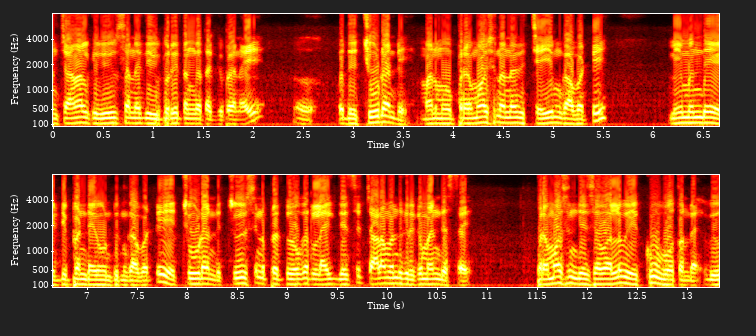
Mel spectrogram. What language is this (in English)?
Telugu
